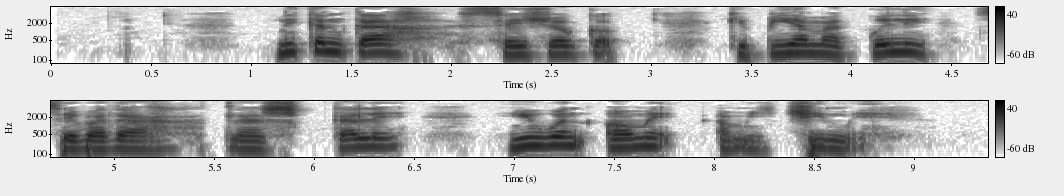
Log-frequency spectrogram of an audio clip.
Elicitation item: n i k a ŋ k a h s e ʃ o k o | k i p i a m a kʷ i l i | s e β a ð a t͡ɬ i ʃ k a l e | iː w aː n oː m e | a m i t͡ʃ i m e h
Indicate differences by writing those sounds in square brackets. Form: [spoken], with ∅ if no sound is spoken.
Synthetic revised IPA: n i k a ŋ k a h s e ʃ o k o | k i p i a m a kʷ i l i | s e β a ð a t͡ɬ [a] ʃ k a l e | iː w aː n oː m e | a m i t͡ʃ i m e h

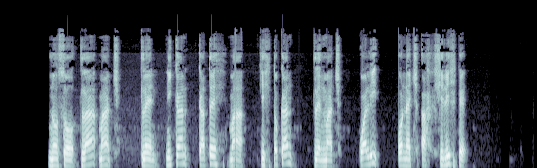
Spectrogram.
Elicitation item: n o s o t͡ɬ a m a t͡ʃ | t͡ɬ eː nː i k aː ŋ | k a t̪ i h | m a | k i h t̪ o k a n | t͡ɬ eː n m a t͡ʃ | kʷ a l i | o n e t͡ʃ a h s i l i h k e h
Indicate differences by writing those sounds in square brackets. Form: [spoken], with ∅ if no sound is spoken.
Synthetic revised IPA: n o s o t͡ɬ a m a t͡ʃ | t͡ɬ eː nː i k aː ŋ | k a t̪ [e] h | m a | k i h t̪ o k a n | t͡ɬ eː n m a t͡ʃ | kʷ a l i | o n e t͡ʃ a h [ʃ] i l i h k e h

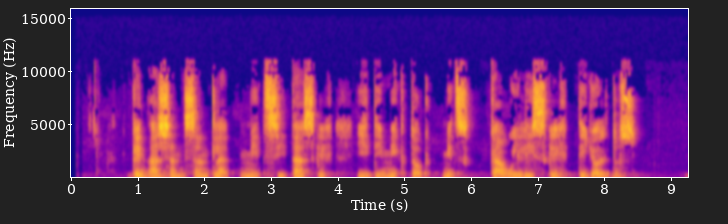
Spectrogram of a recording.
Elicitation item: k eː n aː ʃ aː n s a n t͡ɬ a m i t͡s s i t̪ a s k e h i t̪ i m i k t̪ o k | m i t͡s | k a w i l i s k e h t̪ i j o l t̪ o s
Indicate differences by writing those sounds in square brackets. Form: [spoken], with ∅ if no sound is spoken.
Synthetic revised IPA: k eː n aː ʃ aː n s a n t͡ɬ a m i t͡s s i t̪ a s k e h i t̪ i m i k t̪ o k | m i t͡s | k a w i l i s k e h t̪ i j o l t̪ o s

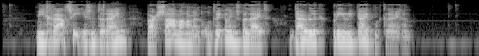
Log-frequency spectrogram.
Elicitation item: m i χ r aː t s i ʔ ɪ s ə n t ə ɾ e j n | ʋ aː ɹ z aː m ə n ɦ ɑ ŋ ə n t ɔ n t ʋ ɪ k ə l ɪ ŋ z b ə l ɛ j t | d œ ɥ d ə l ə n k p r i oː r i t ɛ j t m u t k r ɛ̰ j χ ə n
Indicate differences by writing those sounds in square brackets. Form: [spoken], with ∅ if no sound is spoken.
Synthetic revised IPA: m i χ r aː t s i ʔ ɪ s ə n t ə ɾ [ɛ] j n | ʋ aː ɹ [s] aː m ə n ɦ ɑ ŋ ə n t ɔ n t ʋ ɪ k ə l ɪ ŋ z b ə l ɛ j t | d œ ɥ d ə l ə [∅] k p r i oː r i t ɛ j t m u t k r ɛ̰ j χ ə n

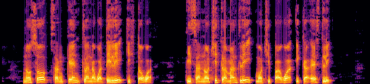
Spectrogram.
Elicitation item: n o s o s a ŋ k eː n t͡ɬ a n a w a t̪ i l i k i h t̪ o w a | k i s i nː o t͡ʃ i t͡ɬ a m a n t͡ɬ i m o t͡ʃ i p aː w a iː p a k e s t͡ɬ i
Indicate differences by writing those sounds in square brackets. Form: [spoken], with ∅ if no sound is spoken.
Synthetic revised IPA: n o s o s a ŋ k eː n t͡ɬ a n a w a t̪ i l i k i h t̪ o w a | k i s [a] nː o t͡ʃ i t͡ɬ a m a n t͡ɬ i m o t͡ʃ i p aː w a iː [k] a [ʔ] e s t͡ɬ i

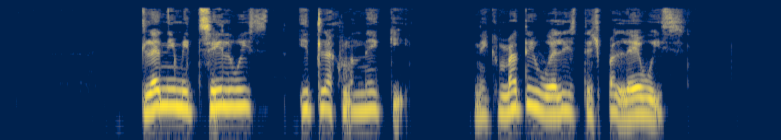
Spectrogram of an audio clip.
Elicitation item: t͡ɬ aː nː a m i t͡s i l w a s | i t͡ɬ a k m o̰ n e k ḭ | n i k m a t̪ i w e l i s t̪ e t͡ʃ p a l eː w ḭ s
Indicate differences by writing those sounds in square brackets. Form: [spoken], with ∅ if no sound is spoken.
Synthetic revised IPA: t͡ɬ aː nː [i] m i t͡s i l w [i] s | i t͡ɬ a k m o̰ n e k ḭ | n i k m a t̪ i w e l i s t̪ e t͡ʃ p a l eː w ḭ s

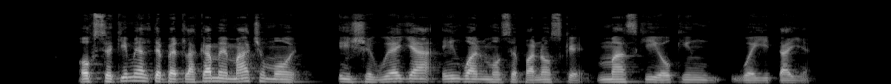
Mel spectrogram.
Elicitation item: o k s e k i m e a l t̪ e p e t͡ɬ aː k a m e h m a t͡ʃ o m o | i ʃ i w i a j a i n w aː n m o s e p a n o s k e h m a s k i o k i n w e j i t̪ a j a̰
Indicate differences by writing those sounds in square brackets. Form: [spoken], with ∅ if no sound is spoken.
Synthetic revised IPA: o k s e k i m e a l t̪ e p e t͡ɬ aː k a m e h m a t͡ʃ o m o | i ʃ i w i a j a i n w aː n m o s e p a n o s k e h m a s k i o k i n w e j i t̪ a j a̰

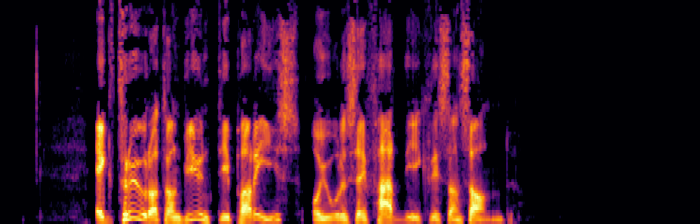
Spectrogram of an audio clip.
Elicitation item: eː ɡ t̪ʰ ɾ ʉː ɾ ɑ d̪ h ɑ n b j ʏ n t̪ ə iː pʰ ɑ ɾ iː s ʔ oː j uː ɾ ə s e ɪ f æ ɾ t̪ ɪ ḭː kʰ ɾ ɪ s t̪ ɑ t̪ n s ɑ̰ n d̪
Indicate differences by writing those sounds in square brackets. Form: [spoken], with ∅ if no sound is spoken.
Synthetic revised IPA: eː ɡ t̪ʰ ɾ ʉː ɾ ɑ [t̪] h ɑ n b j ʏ n t̪ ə iː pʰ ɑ ɾ iː s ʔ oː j uː ɾ ə s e ɪ f æ ɾ [d̪] ɪ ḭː kʰ ɾ ɪ s t̪ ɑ [∅] n s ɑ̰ n d̪

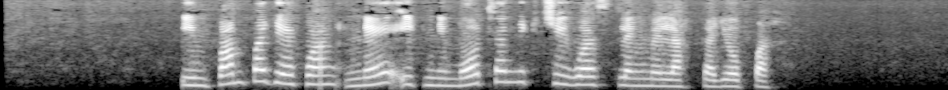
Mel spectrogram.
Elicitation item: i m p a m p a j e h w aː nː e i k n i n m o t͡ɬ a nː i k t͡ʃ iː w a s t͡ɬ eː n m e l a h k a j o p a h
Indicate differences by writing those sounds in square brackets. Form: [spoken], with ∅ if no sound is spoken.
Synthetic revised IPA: i m p a m p a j e h w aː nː e i k n i [∅] m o t͡ɬ a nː i k t͡ʃ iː w a s t͡ɬ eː n m e l a h k a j o p a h

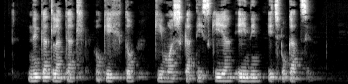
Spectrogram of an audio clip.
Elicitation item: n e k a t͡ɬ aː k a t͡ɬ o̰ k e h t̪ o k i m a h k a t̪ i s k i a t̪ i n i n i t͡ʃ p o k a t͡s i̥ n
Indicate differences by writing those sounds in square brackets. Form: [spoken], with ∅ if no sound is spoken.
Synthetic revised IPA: n e k a t͡ɬ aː k a t͡ɬ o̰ k [i] h t̪ o k i m a [ʃ] k a t̪ i s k i a [∅] i n i n i t͡ʃ p o k a t͡s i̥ n

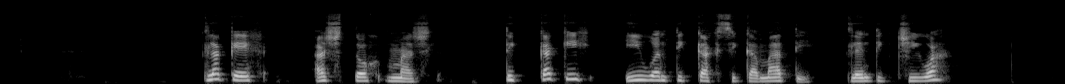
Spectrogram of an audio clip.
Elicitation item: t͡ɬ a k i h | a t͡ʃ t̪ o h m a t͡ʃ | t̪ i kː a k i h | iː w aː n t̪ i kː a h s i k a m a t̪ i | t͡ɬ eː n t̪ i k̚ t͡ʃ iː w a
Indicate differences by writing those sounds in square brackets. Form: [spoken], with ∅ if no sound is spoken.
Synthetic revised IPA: t͡ɬ a k [e] h | a t͡ʃ t̪ o h m a t͡ʃ | t̪ i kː a k i h | iː w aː n t̪ i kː a h s i k a m a t̪ i | t͡ɬ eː n t̪ i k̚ t͡ʃ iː w a

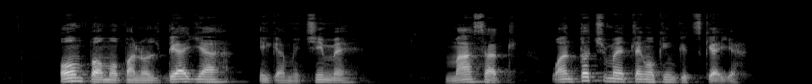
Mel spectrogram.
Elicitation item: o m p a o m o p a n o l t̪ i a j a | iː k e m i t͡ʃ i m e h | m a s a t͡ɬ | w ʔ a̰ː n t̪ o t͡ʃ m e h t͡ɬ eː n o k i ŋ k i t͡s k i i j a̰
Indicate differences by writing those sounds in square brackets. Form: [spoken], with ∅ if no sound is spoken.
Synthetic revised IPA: o m p a o m o p a n o l t̪ i a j a | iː k [a] m i t͡ʃ i m e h | m a s a t͡ɬ | w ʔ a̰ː n t̪ o t͡ʃ m e h t͡ɬ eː n o k i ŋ k i t͡s k i [a] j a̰

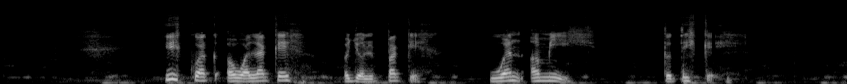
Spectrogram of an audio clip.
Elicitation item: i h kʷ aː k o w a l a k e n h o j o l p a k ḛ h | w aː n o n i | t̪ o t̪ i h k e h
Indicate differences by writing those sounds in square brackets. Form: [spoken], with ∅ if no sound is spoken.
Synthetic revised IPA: i h kʷ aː k o w a l a k e [∅] h o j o l p a k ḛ h | w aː n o [m] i | t̪ o t̪ i h k e h

